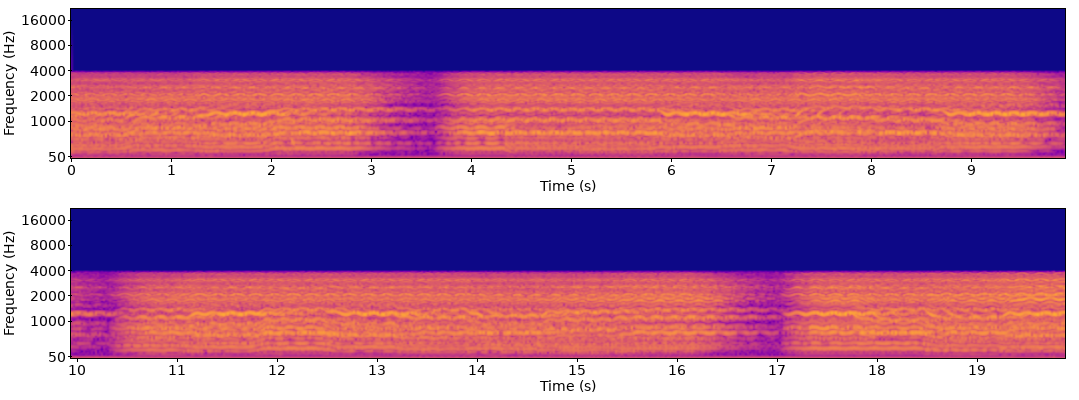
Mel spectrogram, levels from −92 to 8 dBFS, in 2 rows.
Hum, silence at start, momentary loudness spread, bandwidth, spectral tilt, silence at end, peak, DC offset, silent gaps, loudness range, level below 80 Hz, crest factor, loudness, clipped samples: none; 0 s; 9 LU; 4 kHz; -6 dB/octave; 0 s; 0 dBFS; 0.7%; none; 2 LU; -58 dBFS; 14 dB; -13 LUFS; under 0.1%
